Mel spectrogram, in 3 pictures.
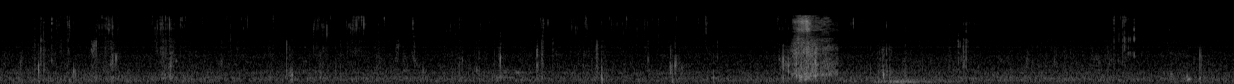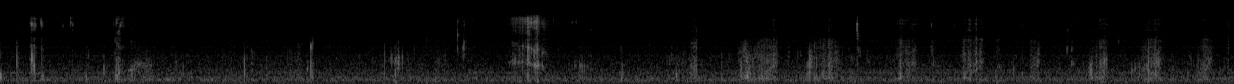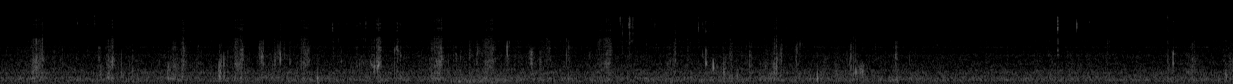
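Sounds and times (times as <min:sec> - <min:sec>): crunchy bite: 0:00.3 - 0:07.1, 0:16.2 - 0:18.2.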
